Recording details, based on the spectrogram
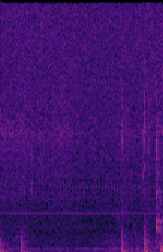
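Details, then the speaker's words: Brief dull tapping thuds from percussing an adult's clavicles, lung apices and anterior chest wall, struck on the middle finger with wrist movement: chest percussion notes. "first you percuss the clavicles without putting your hand in the way like so then the ap's of the lungs and then three points either side of the anterior chest wall"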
